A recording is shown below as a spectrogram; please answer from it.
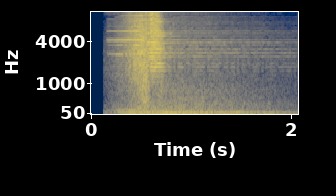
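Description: Whoosh sound effect for an animated logo reveal: a noisy sweep that peaks about half a second in over a deep low rumble, then fades away.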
